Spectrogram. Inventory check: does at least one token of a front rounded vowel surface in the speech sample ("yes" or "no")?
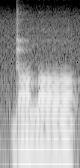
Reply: no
